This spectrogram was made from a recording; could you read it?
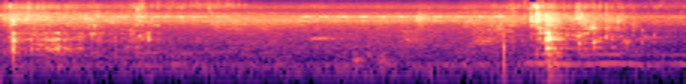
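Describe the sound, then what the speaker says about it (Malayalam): Water is poured into a frying vessel holding rice for mutton biryani, a soft running splash with a louder burst near the end, no talking. "ഇനി ഇതിലേക്ക് വെള്ളം ഒഴിക്കാം."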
